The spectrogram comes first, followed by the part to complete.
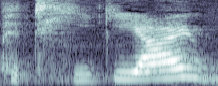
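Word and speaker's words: petechiae: And another thing that you can see with compression is what are called petiki, which is spelled p e t e c h i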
